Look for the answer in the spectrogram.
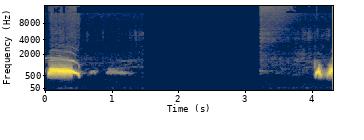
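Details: Spotted dove, in a recording of female and male calls used to stimulate captive doves, gives a low, mellow coo followed by two soft short notes; after a pause of about three seconds, another coo begins.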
